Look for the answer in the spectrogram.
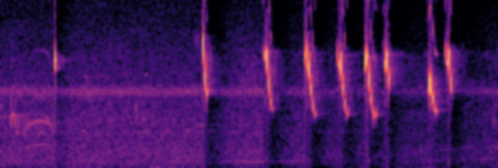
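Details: Captive saffron finch in estalado song: a single opening note, a pause, then a run of loud, high, rapidly falling snapping notes, some paired, at an uneven pace.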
